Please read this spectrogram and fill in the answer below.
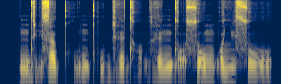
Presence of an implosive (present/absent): absent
